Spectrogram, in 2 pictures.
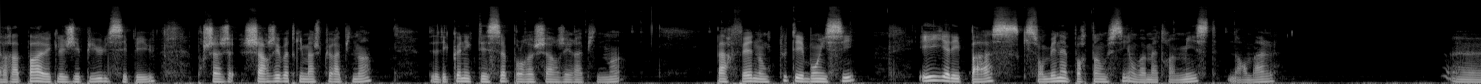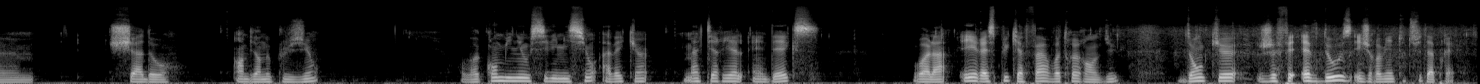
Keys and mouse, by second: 1.5 a, 1.7 a, 2.0 ctrl+s, 11.9-23.3 drag, 23.3-23.9 a, 24.2 ctrl+s, 25.2 ctrl+s.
